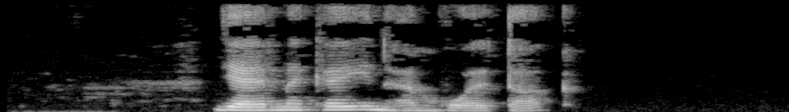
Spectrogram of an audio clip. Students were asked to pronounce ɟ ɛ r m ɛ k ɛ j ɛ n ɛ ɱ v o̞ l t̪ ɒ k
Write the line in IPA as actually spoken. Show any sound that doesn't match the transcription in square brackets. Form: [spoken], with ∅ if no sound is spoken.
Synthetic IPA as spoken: ɟ ɛ r m ɛ k ɛ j [i] n ɛ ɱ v o̞ l t̪ ɒ k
